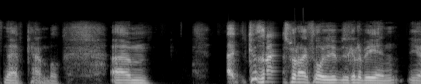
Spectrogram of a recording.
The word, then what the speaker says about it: Neve Campbell: because I'm not madly better but yes it's Nev Campbell because that's what I thought it was going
